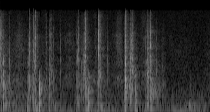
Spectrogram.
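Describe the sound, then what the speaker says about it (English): Playing cards riffled together in a perfect out faro shuffle, a quick run of crisp, close flicking and snapping bursts in an uneven rhythm. "just do a perfect out pharaoh shuffle like this"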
